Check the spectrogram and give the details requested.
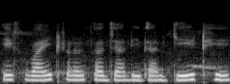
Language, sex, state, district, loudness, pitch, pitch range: Hindi, female, Bihar, Gaya, -14 LUFS, 205 Hz, 200-220 Hz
